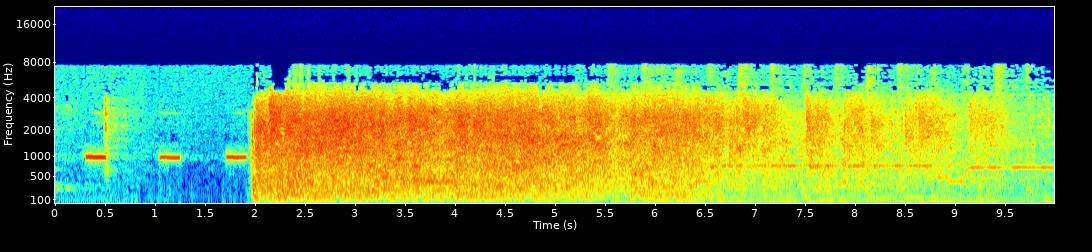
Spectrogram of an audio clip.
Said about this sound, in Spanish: Como ya es costumbre, esta cinta se autodestruirá en exactamente 5 segundos. Bueno, en 6.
